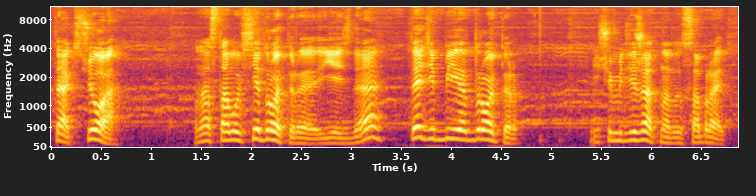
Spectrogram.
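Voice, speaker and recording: A let's-play host gently narrates a game for his toddler, coaxing the child and describing what's on screen in casual commentary. His voice is high-pitched and sing-song at a moderate pace, with soft music in the background.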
